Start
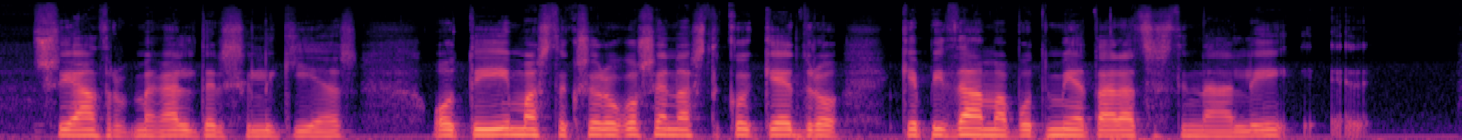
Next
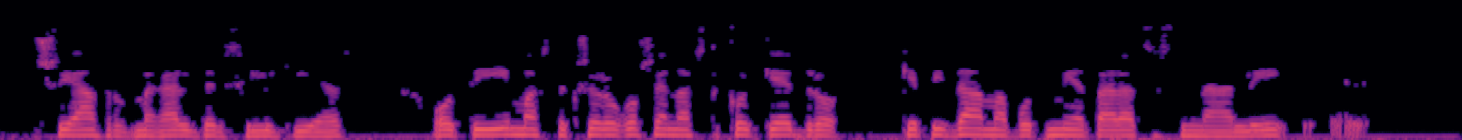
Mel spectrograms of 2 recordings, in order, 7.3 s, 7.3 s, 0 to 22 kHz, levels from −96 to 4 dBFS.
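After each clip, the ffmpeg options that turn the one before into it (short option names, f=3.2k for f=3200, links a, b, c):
-af "acompressor=threshold=-31dB:ratio=3,afftfilt=real='re*gte(hypot(re,im),0.0141)':imag='im*gte(hypot(re,im),0.0141)':win_size=1024:overlap=0.75,volume=-3dB"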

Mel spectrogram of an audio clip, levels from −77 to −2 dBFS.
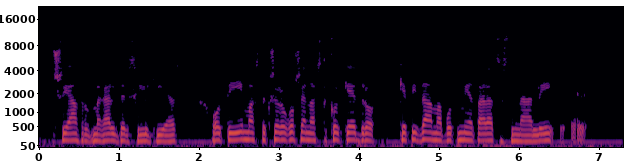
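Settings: -af "acompressor=threshold=-40dB:ratio=2,volume=3dB"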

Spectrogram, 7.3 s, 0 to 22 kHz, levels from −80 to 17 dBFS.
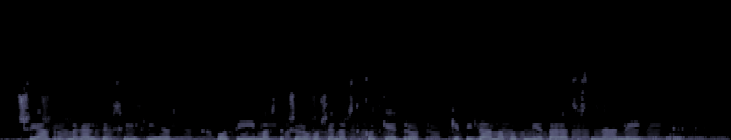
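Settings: -filter_complex "[0:a]asplit=2[a][b];[b]adelay=221,lowpass=f=1.5k:p=1,volume=-13dB,asplit=2[c][d];[d]adelay=221,lowpass=f=1.5k:p=1,volume=0.48,asplit=2[e][f];[f]adelay=221,lowpass=f=1.5k:p=1,volume=0.48,asplit=2[g][h];[h]adelay=221,lowpass=f=1.5k:p=1,volume=0.48,asplit=2[i][j];[j]adelay=221,lowpass=f=1.5k:p=1,volume=0.48[k];[a][c][e][g][i][k]amix=inputs=6:normalize=0"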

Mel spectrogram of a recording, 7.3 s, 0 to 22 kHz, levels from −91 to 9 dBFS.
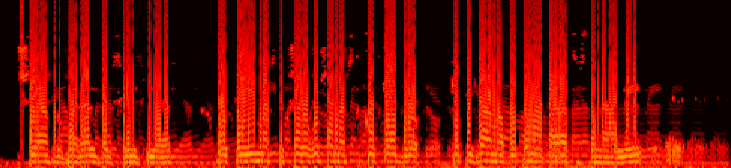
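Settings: -af "aeval=exprs='(mod(31.6*val(0)+1,2)-1)/31.6':c=same,volume=6dB"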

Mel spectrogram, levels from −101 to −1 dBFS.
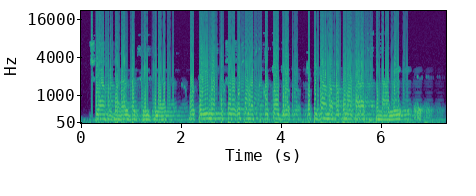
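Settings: -af "aecho=1:1:181:0.335,volume=7.5dB"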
